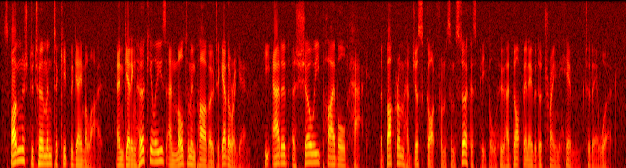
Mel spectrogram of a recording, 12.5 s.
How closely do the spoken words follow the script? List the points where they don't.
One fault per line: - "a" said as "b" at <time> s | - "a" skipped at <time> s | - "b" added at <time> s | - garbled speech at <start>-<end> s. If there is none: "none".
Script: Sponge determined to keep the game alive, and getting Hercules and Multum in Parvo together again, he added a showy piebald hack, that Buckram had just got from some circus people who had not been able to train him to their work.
none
